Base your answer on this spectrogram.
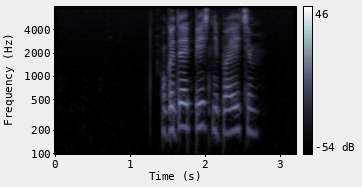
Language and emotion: Russian, neutral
